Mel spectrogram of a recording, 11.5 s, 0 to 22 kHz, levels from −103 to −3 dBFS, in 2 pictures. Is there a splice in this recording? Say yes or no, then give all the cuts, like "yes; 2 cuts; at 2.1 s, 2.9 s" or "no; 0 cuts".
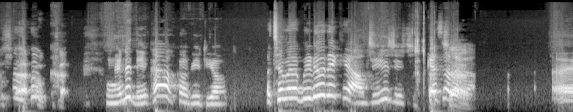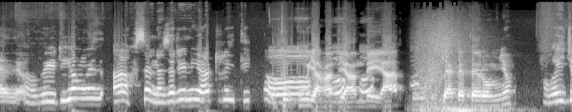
yes; 1 cut; at 9.9 s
